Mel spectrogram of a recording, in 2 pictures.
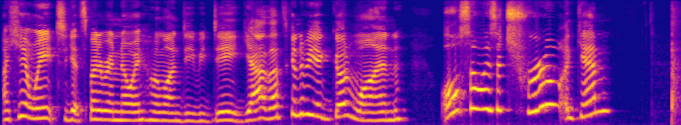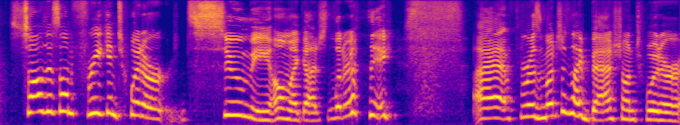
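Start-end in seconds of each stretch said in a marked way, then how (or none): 4.4-8.6 high, eager gossip; excited. Real, not acted. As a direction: blurt it out excitedly. Sudden excited question.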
